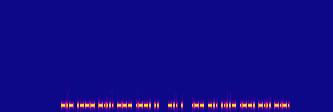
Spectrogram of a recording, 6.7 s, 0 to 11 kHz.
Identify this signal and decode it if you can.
Morse code, heard as a keyed tone, about 41 wpm, 700 Hz. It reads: KJ6OPI DE WD4PBC
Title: USA Callsign DE Callsign - 6 Characters - 45wpm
